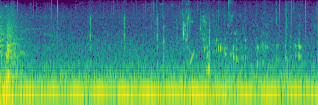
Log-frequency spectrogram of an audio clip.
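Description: Water pours to fill a container in a survival video game, a soft trickling and splashing over a steady low background hum, fairly faint and continuous, with no voices.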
